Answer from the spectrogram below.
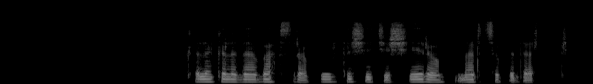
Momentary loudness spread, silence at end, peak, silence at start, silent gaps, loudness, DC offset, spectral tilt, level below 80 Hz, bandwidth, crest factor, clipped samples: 8 LU; 0.25 s; -28 dBFS; 1.85 s; 3.09-3.20 s, 3.38-3.43 s, 4.45-4.54 s, 5.01-5.09 s, 5.39-5.58 s; -42 LUFS; under 0.1%; -4.5 dB/octave; -84 dBFS; 9 kHz; 18 dB; under 0.1%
